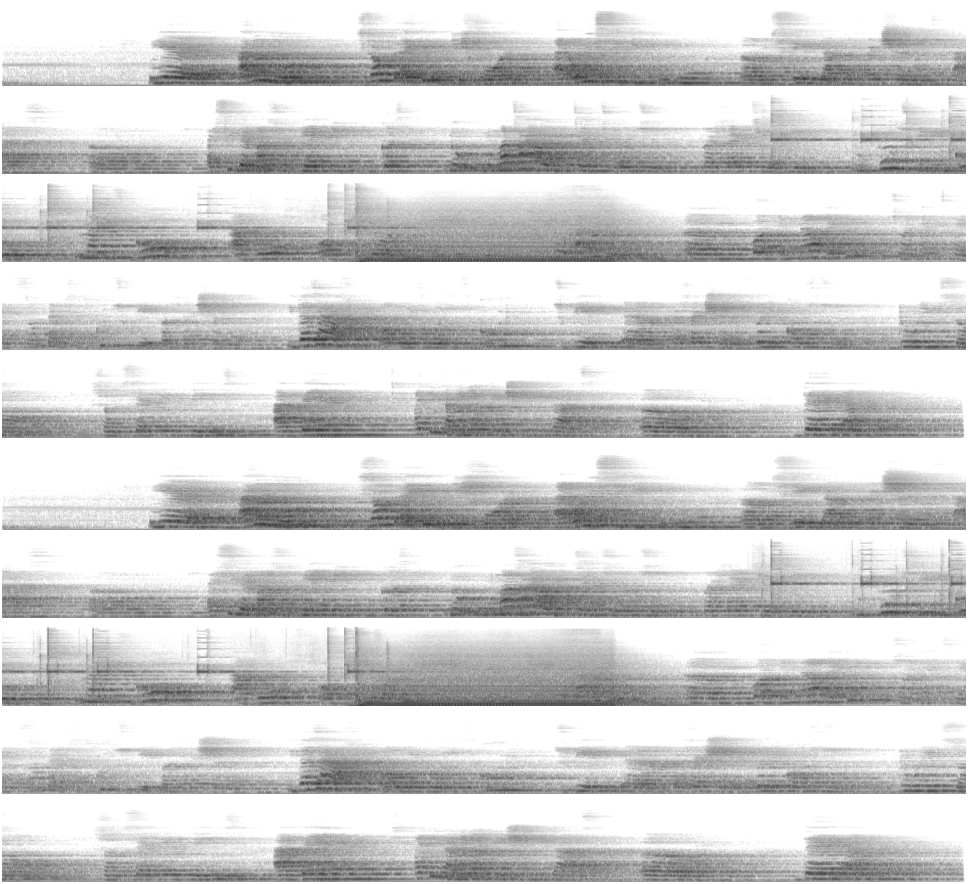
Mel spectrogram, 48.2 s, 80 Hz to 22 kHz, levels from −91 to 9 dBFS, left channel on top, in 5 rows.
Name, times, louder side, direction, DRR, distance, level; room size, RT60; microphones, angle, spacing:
voice 1, 1.5-5.2 5.5-7.0 7.4-9.9 10.5-11.3 11.7-13.7 14.0-16.3 16.7-17.7 18.1-19.5 20.0-21.0 21.5-22.1 22.4-24.3 24.8-25.6 26.1-27.9 28.2-31.3 31.8-34.0 34.5-37.4 37.8-39.0 39.6-40.8 41.3-42.0 42.7-44.3 44.9-45.7 46.5-47.4, left 2 dB, 40° left, -4 dB, 0.9 m, -26 dB
sound 1, 17.2-17.5 18.1-19.3 19.6-20.4 21.2-21.4 22.5-25.4, right 3 dB, 25° right, 0.3 m, -24 dB
9.6 x 4.6 x 4.3 m, 2.6 s
head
